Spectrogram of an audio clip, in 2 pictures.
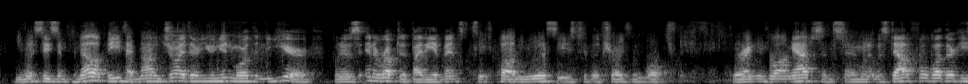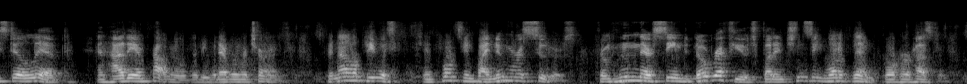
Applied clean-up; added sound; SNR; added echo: neural separator model SepFormer DNS4.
